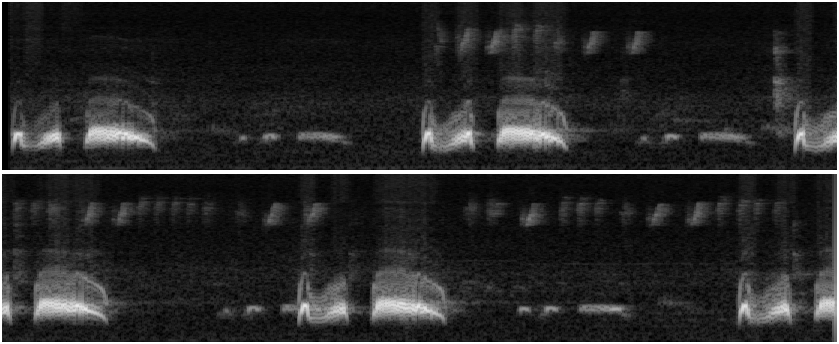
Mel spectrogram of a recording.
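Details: Decoy spotted dove calling to provoke fighting and draw out wild doves: low mellow coo phrases, each a short note then a longer hollow coo. Phrases recur about every two to three seconds, with soft quiet notes in between.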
